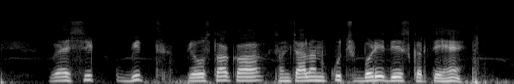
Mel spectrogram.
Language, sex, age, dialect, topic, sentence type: Hindi, male, 36-40, Garhwali, banking, statement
